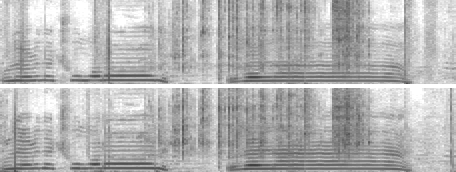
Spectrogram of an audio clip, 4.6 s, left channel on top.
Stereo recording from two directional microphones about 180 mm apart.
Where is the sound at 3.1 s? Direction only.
20° right (ahead or behind).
